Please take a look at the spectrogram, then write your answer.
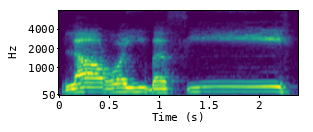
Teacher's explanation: یا ساکن سے قبل زبر ہے، یہ یا لین ہے، نرمی کے ساتھ بولیں گے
